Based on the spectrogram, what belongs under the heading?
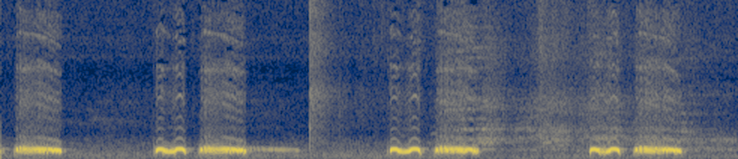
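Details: Spotted dove kept as a lure bird for trapping wild doves, giving loud cooing phrases roughly every one and a half seconds: a wavering double coo then a sustained coo, with a faint click between phrases.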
